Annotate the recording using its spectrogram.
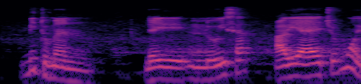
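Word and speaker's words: Beauchemin: El señor Fred había aprendido a pronunciar su nombre de manera correcta, lo llamaba Bitumen.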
